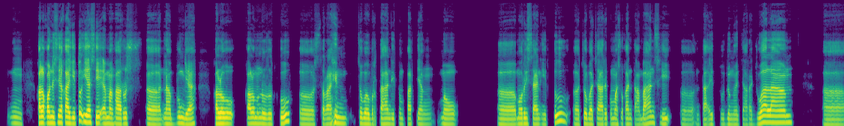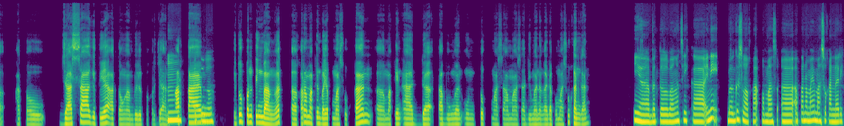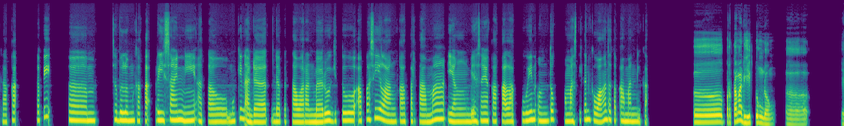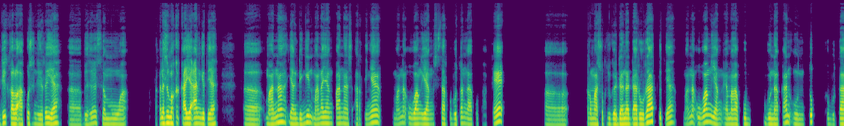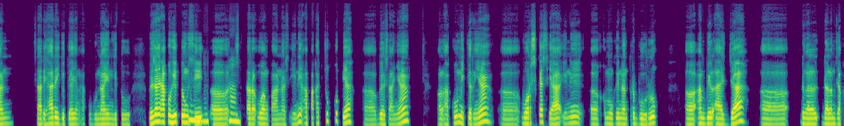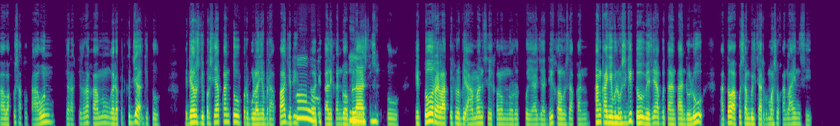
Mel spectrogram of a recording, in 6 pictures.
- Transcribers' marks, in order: laughing while speaking: "selain"; in English: "part time"; other background noise; in English: "worst case"
- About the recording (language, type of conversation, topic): Indonesian, podcast, Bagaimana kamu mengatur keuangan saat mengalami transisi kerja?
